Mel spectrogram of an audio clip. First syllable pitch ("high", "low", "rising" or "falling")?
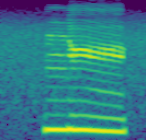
falling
